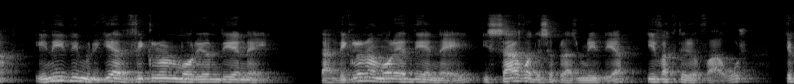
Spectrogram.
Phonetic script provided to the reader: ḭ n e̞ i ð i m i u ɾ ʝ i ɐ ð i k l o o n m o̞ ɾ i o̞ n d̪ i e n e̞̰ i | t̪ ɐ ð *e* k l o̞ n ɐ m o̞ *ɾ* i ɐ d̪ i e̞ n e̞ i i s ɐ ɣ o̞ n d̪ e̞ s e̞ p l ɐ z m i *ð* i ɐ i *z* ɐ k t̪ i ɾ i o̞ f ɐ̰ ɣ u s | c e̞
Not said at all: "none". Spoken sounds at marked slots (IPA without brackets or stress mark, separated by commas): i, ɾ, ð, v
